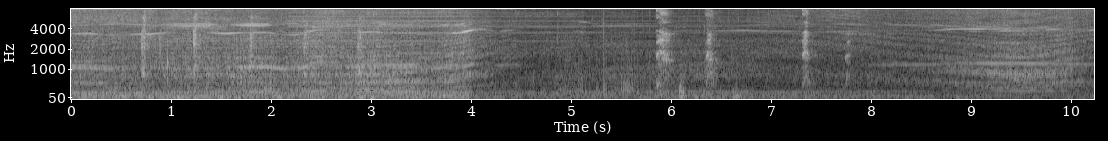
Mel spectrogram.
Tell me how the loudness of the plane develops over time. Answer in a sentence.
The volume of the plane goes down.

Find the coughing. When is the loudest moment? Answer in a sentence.
The loudest moment of the coughing is at 6 seconds.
